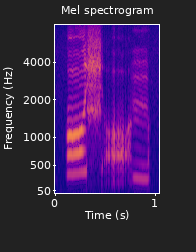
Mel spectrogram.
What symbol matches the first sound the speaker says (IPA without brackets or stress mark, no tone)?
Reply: ɔ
